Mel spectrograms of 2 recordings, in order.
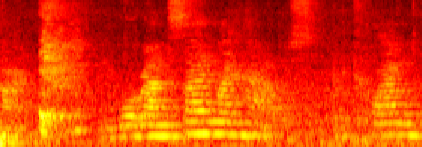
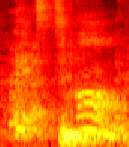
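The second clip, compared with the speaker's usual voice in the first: ordinary talk, nothing marked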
